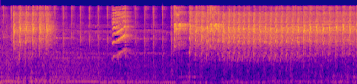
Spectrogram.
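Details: High chattering ngekek of a lovebird, a long Cililin-type run meant as a master recording for competition birds; quick pulsed trills, a short rising squeaky sweep, then a long steady burst.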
